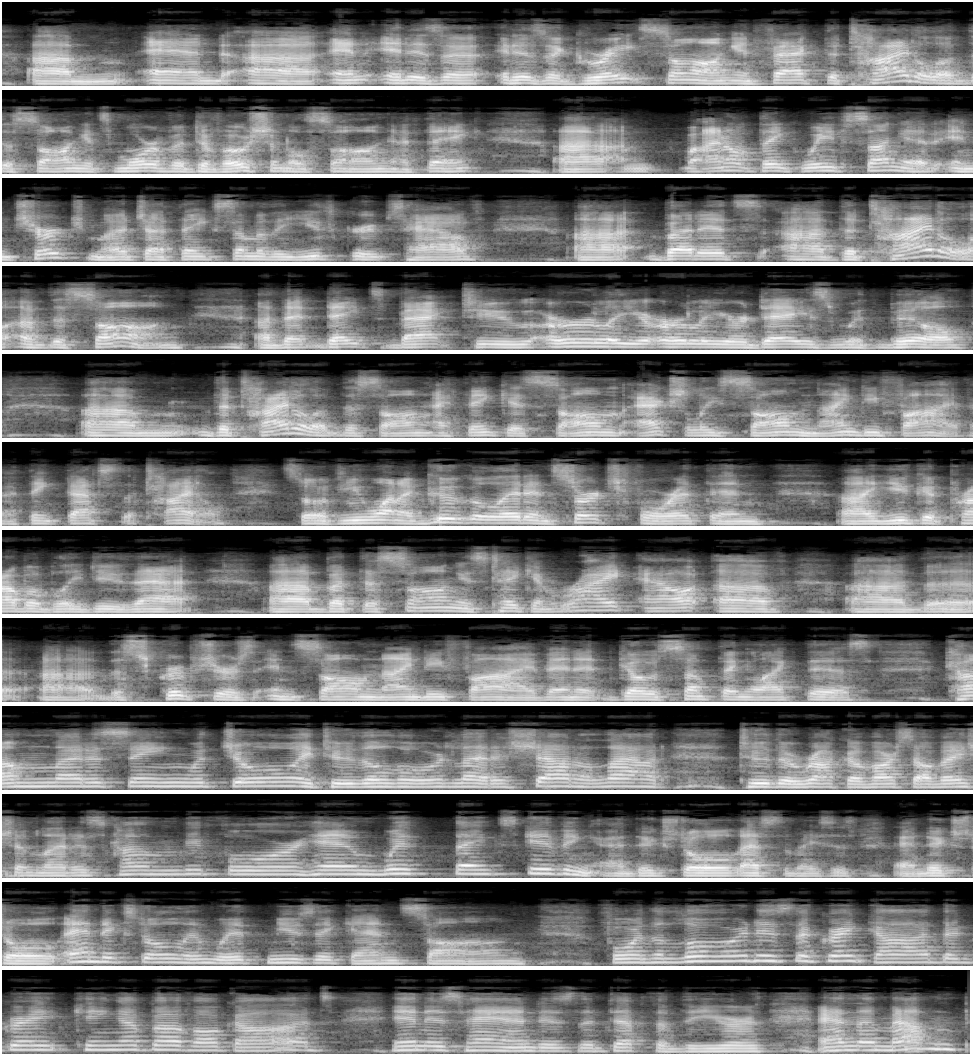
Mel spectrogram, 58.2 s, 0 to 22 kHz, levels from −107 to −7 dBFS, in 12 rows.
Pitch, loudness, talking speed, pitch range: 140 Hz, -16 LUFS, 195 wpm, 125-165 Hz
